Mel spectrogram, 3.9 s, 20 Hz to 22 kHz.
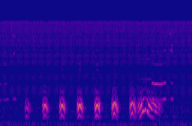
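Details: Barred owl, the father bird visiting the nest at Leesville in 2015, captured on a live camera: a rhythmic run of about seven low, evenly spaced hoots, speeding slightly, closing with a longer, wavering descending hoot.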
